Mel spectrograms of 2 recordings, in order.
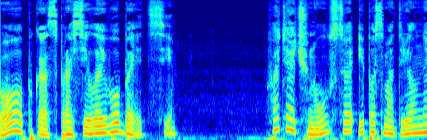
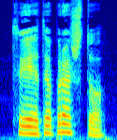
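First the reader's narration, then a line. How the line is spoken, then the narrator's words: Plain question. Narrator (Russian): спросил, наконец, Ларри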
